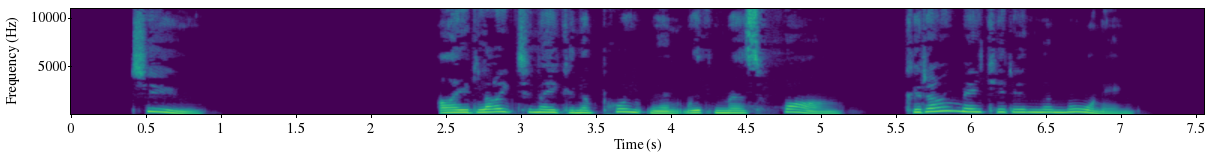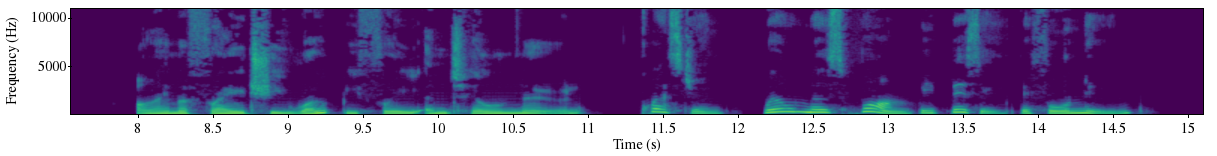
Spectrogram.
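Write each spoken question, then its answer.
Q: Will Ms. Huang be busy before noon?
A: Yes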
